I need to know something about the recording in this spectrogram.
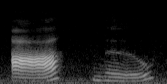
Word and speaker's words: Amu: note to the reader amu pronounced ah mu is the igbo term for queen igbo is a language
